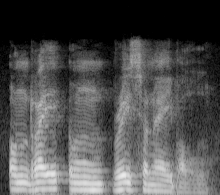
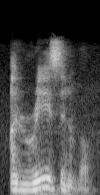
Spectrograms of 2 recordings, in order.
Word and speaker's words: unreasonable: The opposite is unreasonable. Okay. Okay, but listen to my pronunciation here. Yeah. Unreasonable.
